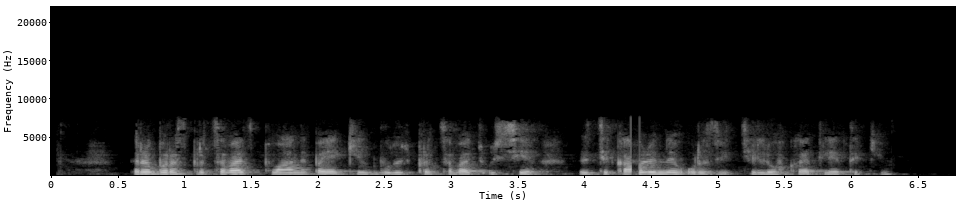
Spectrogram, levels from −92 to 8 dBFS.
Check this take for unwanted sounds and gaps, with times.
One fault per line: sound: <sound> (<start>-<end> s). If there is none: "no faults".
sound: dropout (4.3-4.4 s)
